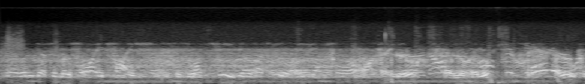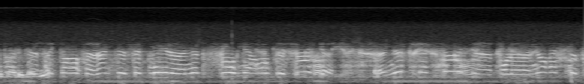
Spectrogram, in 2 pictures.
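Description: A man talks over a crackly, thin-sounding radio loudspeaker.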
